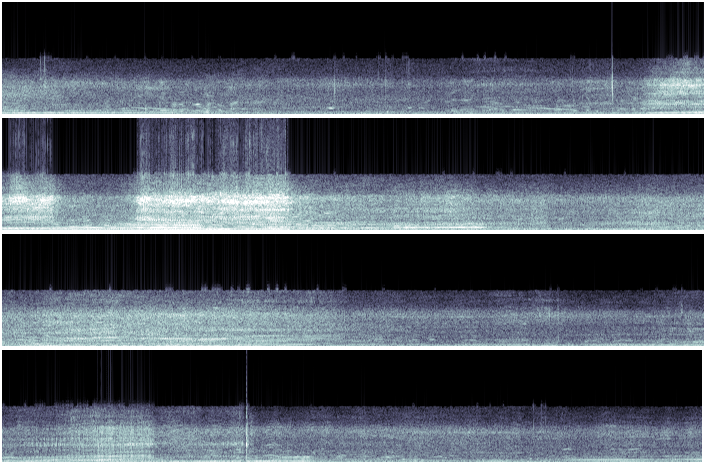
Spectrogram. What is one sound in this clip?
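Small car engines rev loudly as cars race past.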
